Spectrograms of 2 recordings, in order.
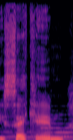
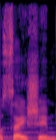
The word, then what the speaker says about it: Sekhem: I have got the Sacred Petra, Kundalini Reiki, Isis Reiki, Sekhem, or Seishem, depending on how you pronounce it.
